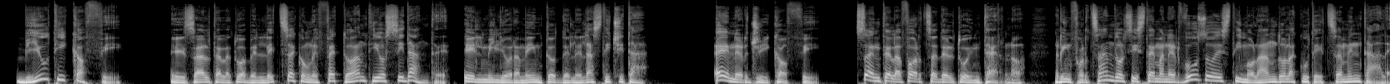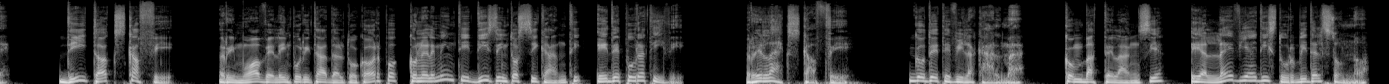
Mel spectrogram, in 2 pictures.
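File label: Italian male voice over, sales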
